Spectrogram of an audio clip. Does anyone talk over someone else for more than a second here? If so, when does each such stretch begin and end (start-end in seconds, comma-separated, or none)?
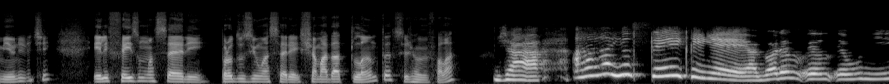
none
